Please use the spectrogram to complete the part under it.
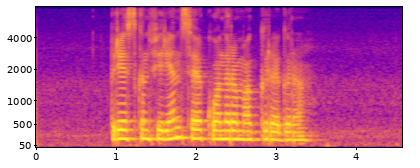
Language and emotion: Russian, neutral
